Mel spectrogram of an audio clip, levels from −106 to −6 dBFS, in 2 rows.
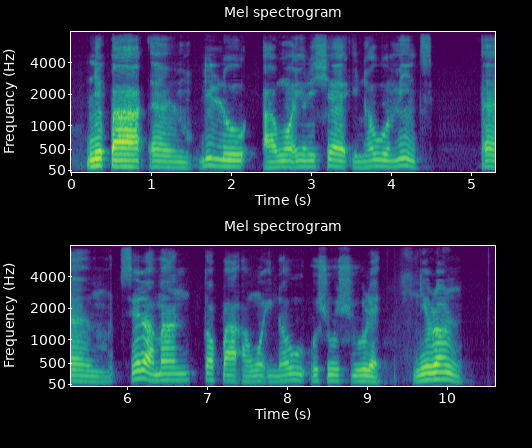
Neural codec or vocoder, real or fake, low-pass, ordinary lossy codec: codec, 16 kHz, 16 kbps, FreqCodec, smaller model; fake; none; none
